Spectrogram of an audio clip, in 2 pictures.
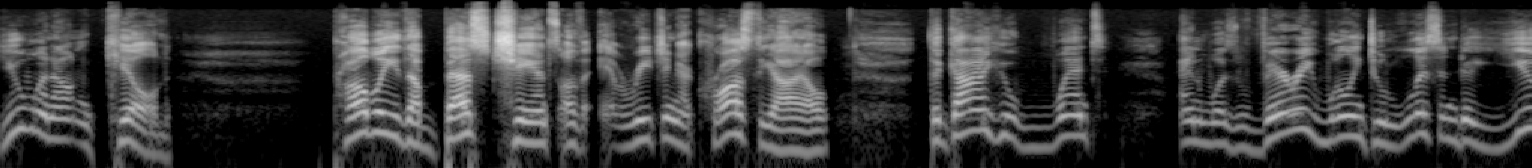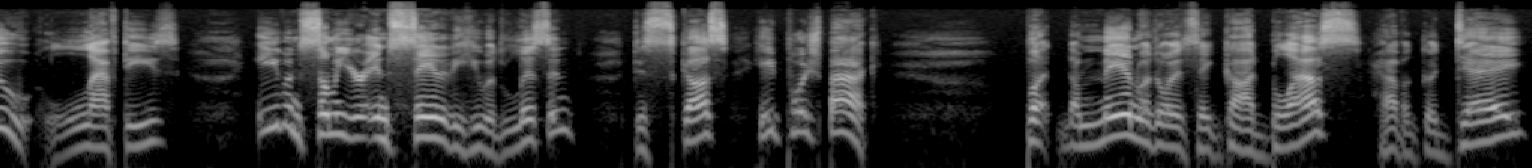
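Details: Dysphonia in a male speaker, who attributes it to vocal cord damage from infections related to his lung problem; he formerly sang in show choir and regards it as a disability.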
